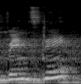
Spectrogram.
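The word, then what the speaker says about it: Wednesday: Common noun में सिर्फ डे था, यहाँ पर वेंसडे, that is वेंसडे, the silent होता है वेंसडे में.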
